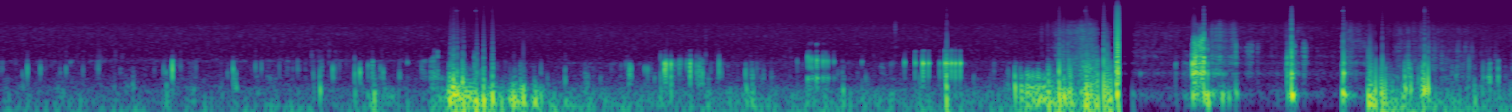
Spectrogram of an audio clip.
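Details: Full stomach: loud gurgling and rumbling from the belly in irregular bursts with squelching pops; ordinary bowel sounds.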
